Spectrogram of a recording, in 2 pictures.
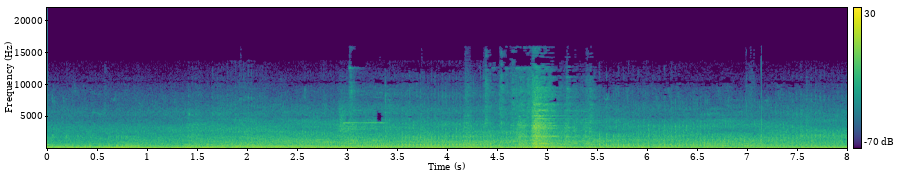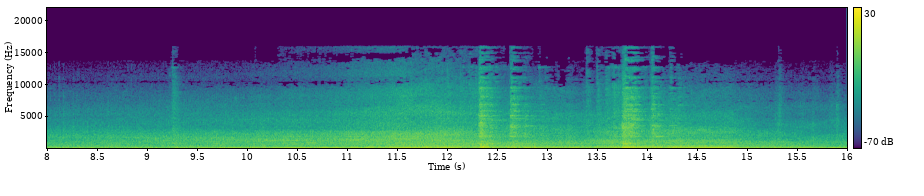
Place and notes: Cra., Medellín, Antioquia, Colombia - Entrada portería 2
Descripción
Sonido tónico: Gente hablando y pasando por los torniquetes
Señal sonora: Carros pasando
Micrófono dinámico (Celular)
Altura 1.70 cm
Duración 3:18
Grabado por Luis Miguel Henao y Daniel Zuluaga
